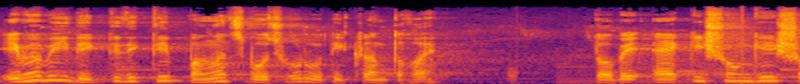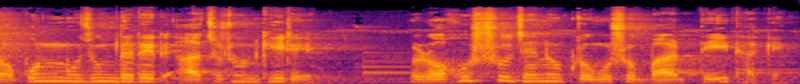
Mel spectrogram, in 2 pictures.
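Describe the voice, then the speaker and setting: Brief: male drama narrator, measured delivery, reverberant with faint music. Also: mid-range voice. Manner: measured storytelling.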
